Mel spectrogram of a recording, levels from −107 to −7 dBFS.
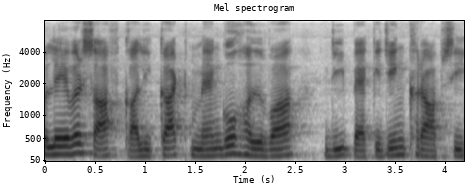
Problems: none marked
